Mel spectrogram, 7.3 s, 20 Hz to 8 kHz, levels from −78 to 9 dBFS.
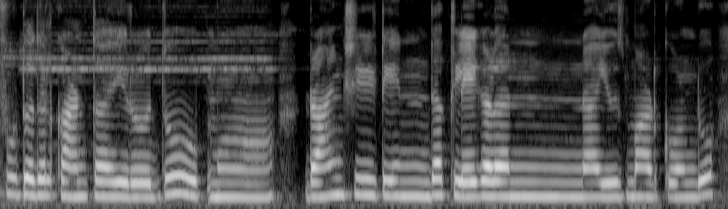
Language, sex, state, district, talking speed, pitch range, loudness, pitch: Kannada, female, Karnataka, Shimoga, 90 wpm, 205-225 Hz, -14 LUFS, 210 Hz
